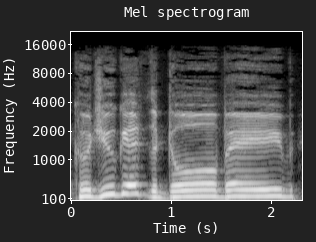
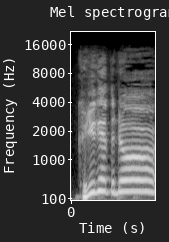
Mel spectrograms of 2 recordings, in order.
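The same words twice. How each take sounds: First: Loud, slow, dragged-out reply; mock oafish husband voice; acted lazy husband. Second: High, light wife voice; put-on high housewife voice; acted wife's request. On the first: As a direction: toss the request back lazily and loudly. Lazy husband passes it back. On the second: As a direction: call to a husband across the house. Wife asks husband.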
